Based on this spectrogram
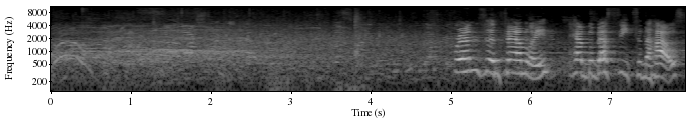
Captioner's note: applause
